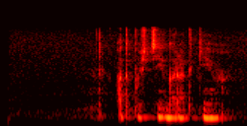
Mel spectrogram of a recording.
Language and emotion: Russian, neutral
